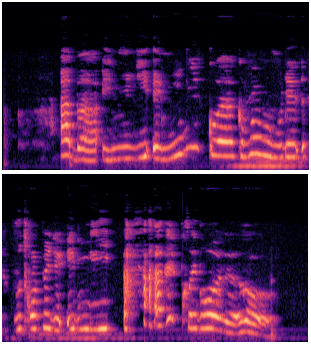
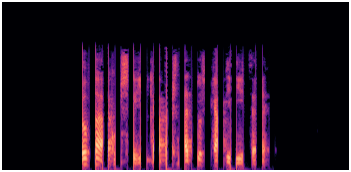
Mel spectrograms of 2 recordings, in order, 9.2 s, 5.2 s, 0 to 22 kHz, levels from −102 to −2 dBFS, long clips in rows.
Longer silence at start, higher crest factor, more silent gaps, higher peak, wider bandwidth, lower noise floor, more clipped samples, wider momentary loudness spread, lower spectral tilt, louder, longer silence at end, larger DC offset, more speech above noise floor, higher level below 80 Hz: second, 0.75 s vs 1.2 s; second, 16 dB vs 22 dB; second, none vs 1.34-1.39 s, 2.28-2.35 s, 2.69-2.73 s, 3.05-3.13 s; second, -8 dBFS vs -2 dBFS; about the same, 7.6 kHz vs 7.6 kHz; second, -62 dBFS vs under -90 dBFS; neither; about the same, 12 LU vs 10 LU; about the same, -4.5 dB/octave vs -5.5 dB/octave; about the same, -23 LUFS vs -22 LUFS; second, 0.5 s vs 1.25 s; neither; second, 40 dB vs over 68 dB; second, -72 dBFS vs -54 dBFS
